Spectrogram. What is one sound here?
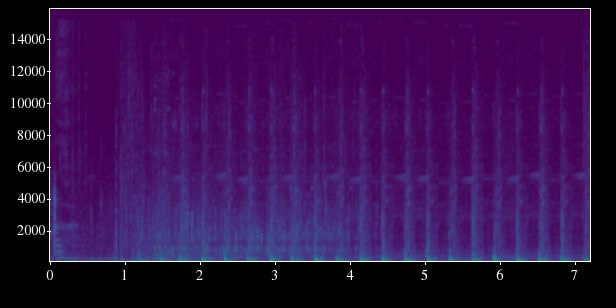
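Heavy footsteps thud steadily on the ground.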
